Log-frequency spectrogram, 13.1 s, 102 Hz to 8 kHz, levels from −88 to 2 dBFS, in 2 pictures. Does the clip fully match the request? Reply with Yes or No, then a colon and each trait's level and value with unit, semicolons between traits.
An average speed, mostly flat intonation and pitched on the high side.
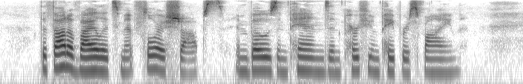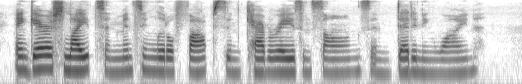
No: slow, 120 wpm; narrow, 1.5 semitones; high, 195 Hz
